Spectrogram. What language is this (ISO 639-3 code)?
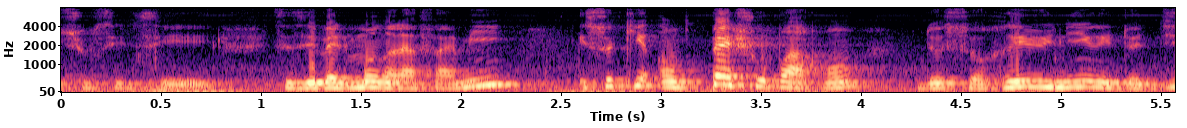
fra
